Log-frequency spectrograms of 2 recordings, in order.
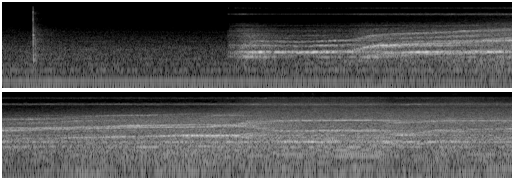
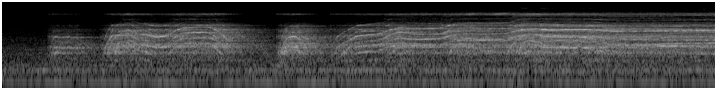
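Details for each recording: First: Heavy-lift drone on flight test, motors spinning up: several whining motor tones rising and wobbling unevenly, not holding steady speed; dead battery suspected, unconfirmed; abnormal motor noise. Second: Heavy-lift drone armed at low throttle, after swapping motor wires to fix rotation direction (not DShot): motor whines rise in staggered steps, one motor joining late, then hold an even pitch. All motors spin the right way; there is slight concern over the slow one.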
